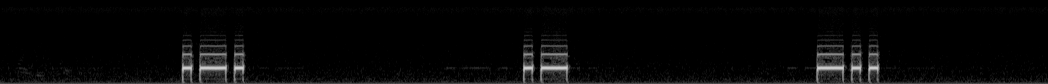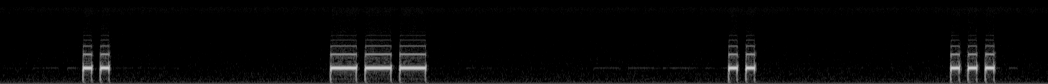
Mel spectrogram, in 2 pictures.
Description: Morse code, heard as a keyed tone, about 14 wpm, spaced as for 3 wpm, 770 Hz. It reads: RADIO IS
